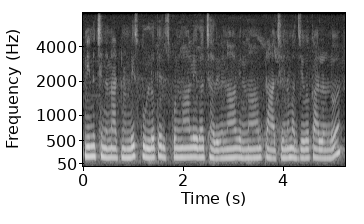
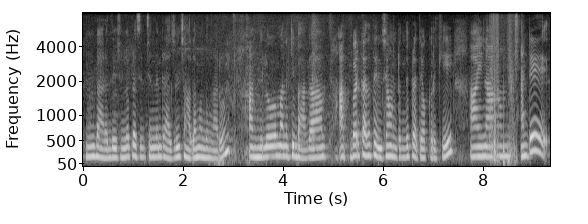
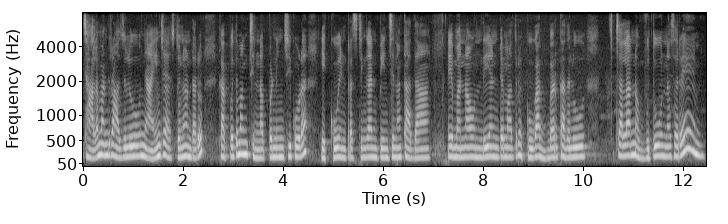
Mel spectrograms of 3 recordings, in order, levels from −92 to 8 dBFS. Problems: constant background noise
